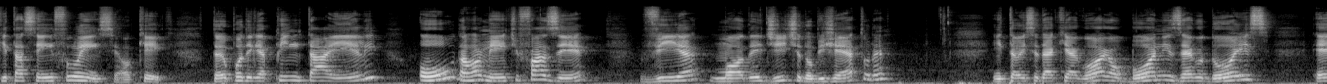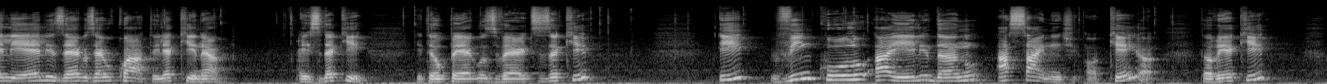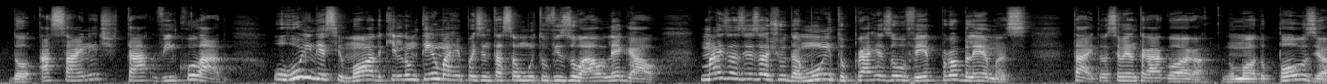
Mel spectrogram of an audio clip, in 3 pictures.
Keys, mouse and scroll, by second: 6.5 click, 7.9 click, 14.0 right click, 15.4 click, 17.3 right click, 18.0 shift+right click, 18.4 middle click, 19.2 shift+right click, 19.6 middle click, 20.6 shift+right click, 21.2 shift+right click, 21.7 shift+right click, 22.1 middle click, 23.3 shift+right click, 23.6 middle click, 24.7 shift+right click, 26.9 click, 36.7 click, 37.9 Tab, 38.6 right click.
